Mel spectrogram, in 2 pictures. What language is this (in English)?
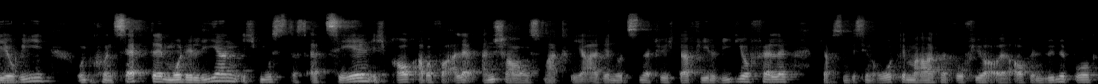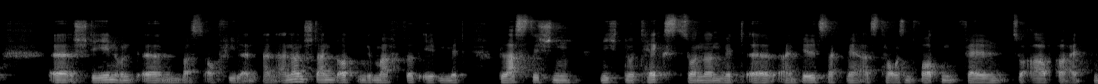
German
